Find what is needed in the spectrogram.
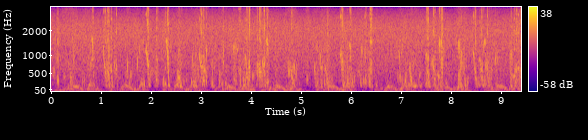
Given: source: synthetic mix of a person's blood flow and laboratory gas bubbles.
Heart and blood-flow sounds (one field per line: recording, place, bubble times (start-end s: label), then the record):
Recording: Doppler ultrasound of blood flow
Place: precordium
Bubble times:
0.02-0.20 s: bubbles
0.23-0.53 s: bubbles
0.62-0.93 s: bubbles
1.02-1.39 s: bubbles
1.48-1.66 s: bubbles
1.72-2.43 s: bubbles
2.50-2.76 s: bubbles
2.79-3.54 s: bubbles
3.63-4.41 s: bubbles
4.44-4.59 s: bubbles
4.69-4.96 s: bubbles
5.09-5.18 s: bubbles
5.25-5.66 s: bubbles
5.77-6.55 s: bubbles
6.92-7.96 s: bubbles
8.12-8.38 s: bubbles
8.43-9.03 s: bubbles
9.16-9.41 s: bubbles
From the record:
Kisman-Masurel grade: 444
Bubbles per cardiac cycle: continuous sound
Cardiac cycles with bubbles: 100%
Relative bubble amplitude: maximal (0.775 to 0.999)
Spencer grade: 4 (maximum detectable bubble signal sounding continuously throughout systole and diastole of every cardiac period, and overriding the amplitude of the normal cardiac signals)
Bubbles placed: anywhere in the cardiac cycle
